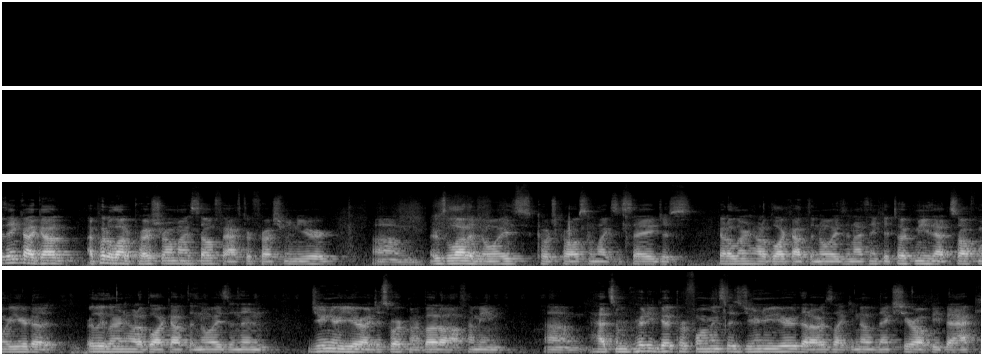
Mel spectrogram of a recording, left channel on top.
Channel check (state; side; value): silent; left; digital silence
